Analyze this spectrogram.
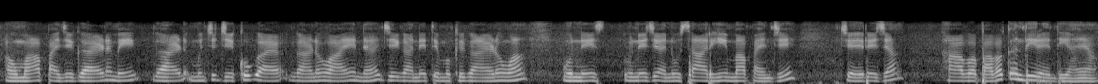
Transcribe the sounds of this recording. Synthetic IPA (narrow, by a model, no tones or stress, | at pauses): ɛ̃ũːmãːpɐ̃ɦɪ̃ɲd͡ʑeɠaːɪɽ̃mẽɠaːɽ̃mʊ̃ɪ̃ɲd͡ʑed͡ʑeːkoɠaːɪɽ̃oaːɦenɐd͡ʑeːɡaːnet̪emũːkʰeɠaːɪɽ̃oãʊn | ʊned͡ʑeːɐnuːsaːɾɦimãpɐ̃ɦɪ̃ɲd͡ʑe | t͡ɕɐɦɪɾed͡ʑaː | haːʋəbʱaːʋəkɐ̃nd̪iɾɐɦɪ̃nd̪iaːɦijãː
